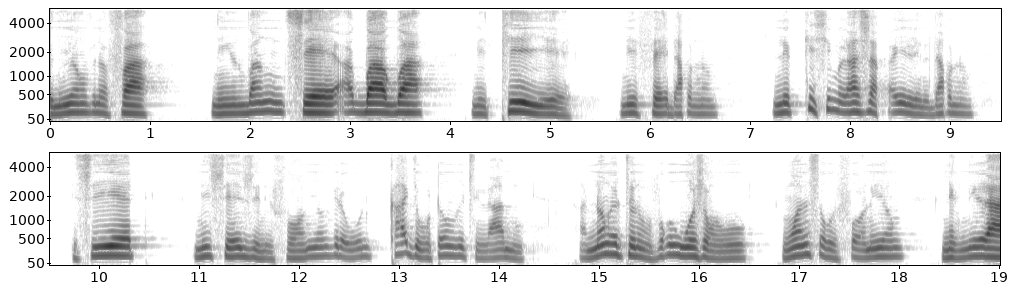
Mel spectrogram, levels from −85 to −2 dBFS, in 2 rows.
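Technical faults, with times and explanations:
Throughout, aliasing. The speech was resampled down without a proper low-pass filter first. The spectrum runs hard up to a band edge at 5.5 kHz, which fits a new rate of about 11 kHz. Everything the original carried above that edge folds back below it at unrelated pitches, roughly 25 dB under the speech. Sibilants lose their natural hiss and come out gritty and metallic. An inharmonic rasp rides along with the voice.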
